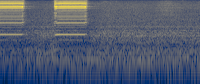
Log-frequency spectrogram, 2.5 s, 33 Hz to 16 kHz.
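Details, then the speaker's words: 1988 Mazda RX7 rotary with a no-start, diagnostic checker connected at key-on: a steady electronic buzzer beeps three times, flashing fault code 03. "03 beeping three times. I don't know if y'all can hear that."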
